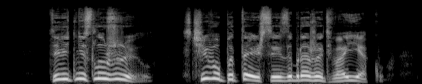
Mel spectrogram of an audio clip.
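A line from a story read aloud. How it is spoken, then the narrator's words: Grumbling. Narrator (Russian): проворчал препод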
